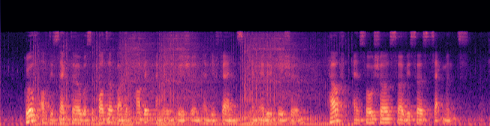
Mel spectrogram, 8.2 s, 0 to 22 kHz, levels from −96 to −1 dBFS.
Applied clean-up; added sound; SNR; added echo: none; Motorcycle; 9 dB; none.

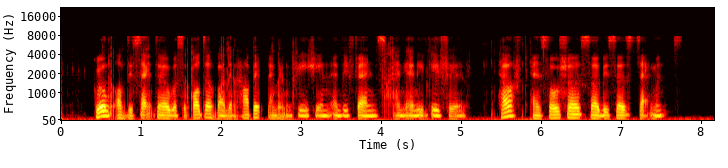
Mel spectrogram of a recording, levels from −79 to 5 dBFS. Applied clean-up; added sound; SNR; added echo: neural diffusion model UNIVERSE++.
